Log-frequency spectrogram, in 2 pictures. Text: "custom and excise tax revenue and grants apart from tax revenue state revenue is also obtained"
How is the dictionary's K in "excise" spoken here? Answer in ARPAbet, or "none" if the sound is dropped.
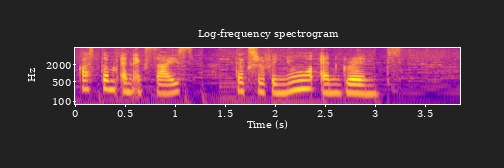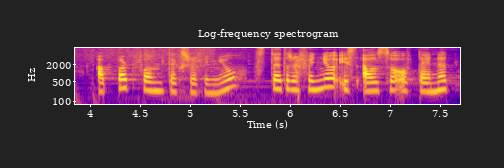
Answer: K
